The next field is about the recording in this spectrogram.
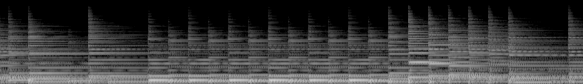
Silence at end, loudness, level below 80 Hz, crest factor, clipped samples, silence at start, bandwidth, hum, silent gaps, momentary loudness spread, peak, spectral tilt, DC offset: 0 s; -22 LUFS; -40 dBFS; 14 dB; under 0.1%; 0 s; 14 kHz; none; none; 6 LU; -6 dBFS; -6 dB/octave; under 0.1%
